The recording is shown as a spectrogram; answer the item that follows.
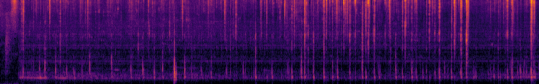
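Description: Hands kneading soft bread dough on a floured countertop: a quick, irregular run of soft pats and small clicks as the dough is pressed and folded against the counter, with one sharper knock about three and a half seconds in. A faint steady hum runs underneath.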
